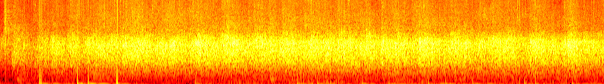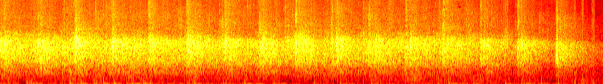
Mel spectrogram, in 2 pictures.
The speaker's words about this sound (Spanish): Así que le voy a ceder ya la palabra y pedir para él un fuerte aplauso.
